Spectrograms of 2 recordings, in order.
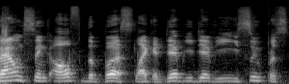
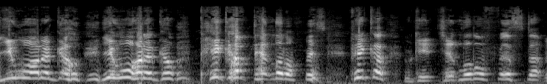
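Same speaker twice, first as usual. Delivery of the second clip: a touch of a taunting drill sergeant, higher and louder; lightly mock a drill instructor goading a recruit; 9 semitones higher, 4 dB louder than usual. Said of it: "this little gravelly drill instructor voice".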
